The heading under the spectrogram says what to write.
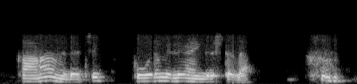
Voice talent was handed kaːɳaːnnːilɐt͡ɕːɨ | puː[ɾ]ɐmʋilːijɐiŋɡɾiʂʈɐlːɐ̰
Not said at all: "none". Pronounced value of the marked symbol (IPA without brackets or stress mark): ɾ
